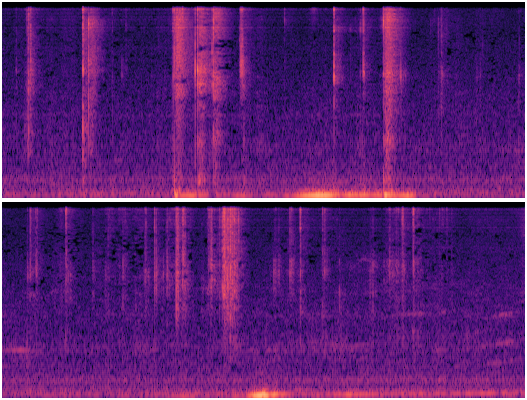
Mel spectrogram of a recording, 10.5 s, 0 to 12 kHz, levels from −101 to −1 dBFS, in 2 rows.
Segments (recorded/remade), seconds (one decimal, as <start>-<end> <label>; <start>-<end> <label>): 0.0-4.1 remade; 4.1-6.2 recorded; 6.2-10.5 remade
